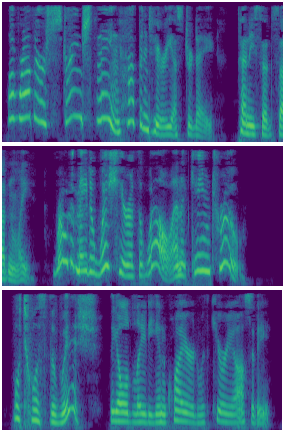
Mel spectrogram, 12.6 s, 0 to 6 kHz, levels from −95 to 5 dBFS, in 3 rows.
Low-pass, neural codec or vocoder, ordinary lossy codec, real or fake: 5.4 kHz; codec, 44.1 kHz, 7.8 kbps, DAC; MP3, 32 kbps; fake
